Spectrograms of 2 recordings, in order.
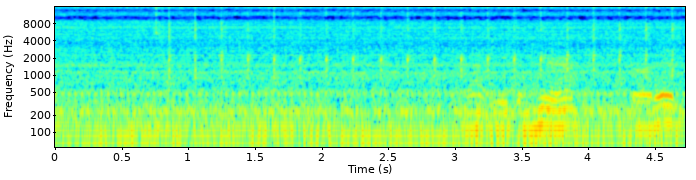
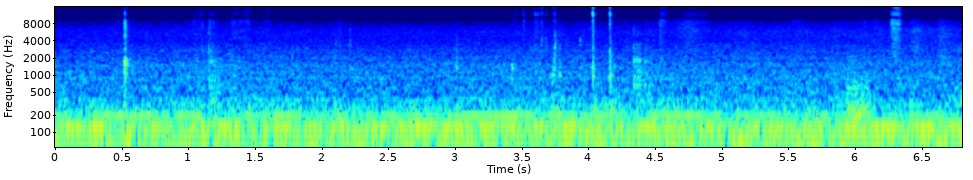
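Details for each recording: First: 2013 Chevrolet Silverado 5.3L with P0300 and P0521 codes, flashing check-engine light, idling: a rough misfire with sharp, even snapping ticks from cylinder 3. The coil is firing, so the misfire points to a faulty spark plug; compression is 131 psi. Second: 2013 Chevrolet Silverado 5.3L after replacing broken, dirty spark plug (had P0300 misfire, flashing engine light, P0521): steady even idle hum, zero misfires, smooth on all cylinders after repair.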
